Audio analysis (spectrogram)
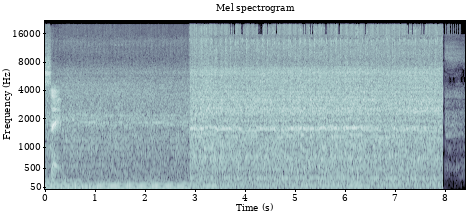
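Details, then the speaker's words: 1985 Mitsubishi Pajero on its original carburetor after replacing all hoses: uneven, loping idle with an unsteady low thrum that never settles, no improvement; faulty carburetor pulled for cleaning, later replaced by a Weber. "Okay, so it still doesn't sound good, which means we're going to pull the carburetor and clean it."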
